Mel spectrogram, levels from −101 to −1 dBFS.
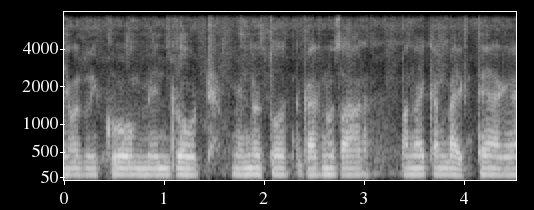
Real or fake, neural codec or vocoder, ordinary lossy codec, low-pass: fake; codec, 24 kHz, 6 kbps, HILCodec; none; 7.2 kHz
